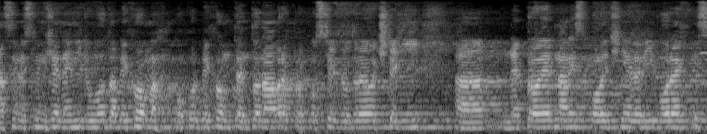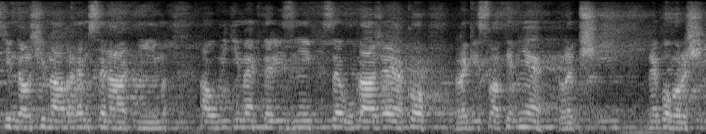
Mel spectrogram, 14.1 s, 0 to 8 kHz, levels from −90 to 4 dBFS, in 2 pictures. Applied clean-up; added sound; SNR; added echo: none; Bowed string instrument; 18 dB; reverberation time 1.9 s.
